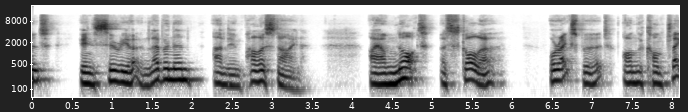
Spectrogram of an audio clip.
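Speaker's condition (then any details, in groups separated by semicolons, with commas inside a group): No condition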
